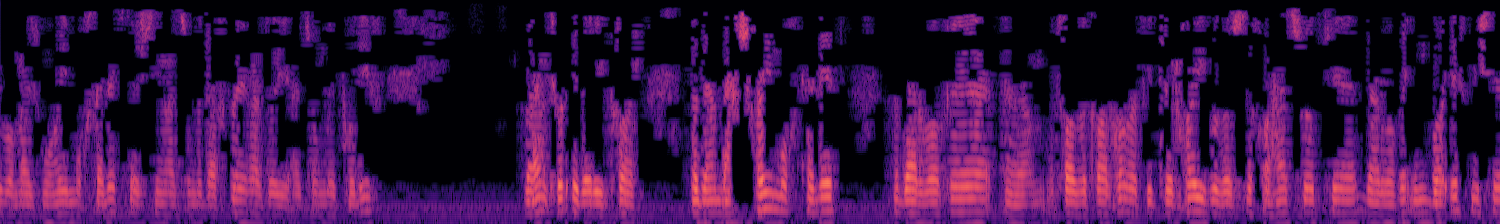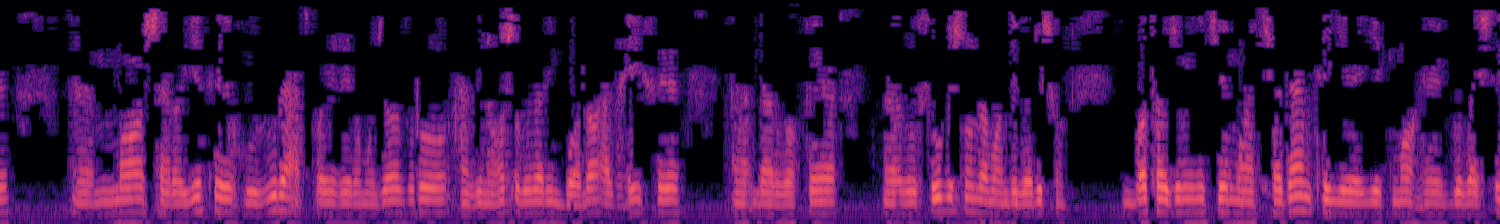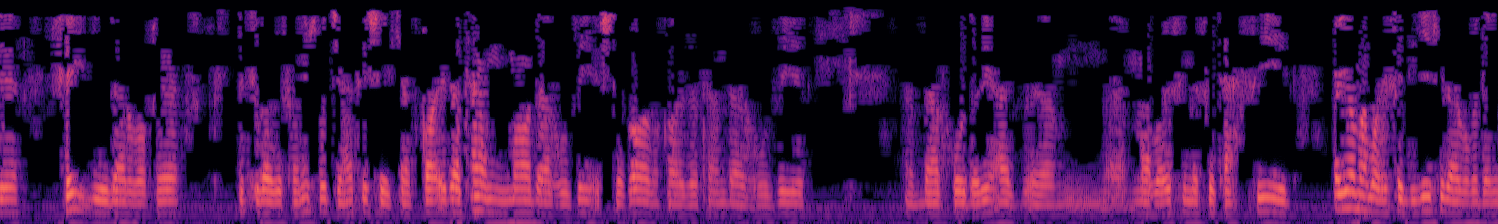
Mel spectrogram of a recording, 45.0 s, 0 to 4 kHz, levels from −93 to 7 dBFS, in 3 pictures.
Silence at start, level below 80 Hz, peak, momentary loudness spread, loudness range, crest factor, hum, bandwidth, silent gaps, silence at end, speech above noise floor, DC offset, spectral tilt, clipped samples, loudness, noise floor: 0 s; -74 dBFS; -10 dBFS; 11 LU; 4 LU; 20 dB; none; 3.8 kHz; none; 0 s; 31 dB; under 0.1%; -9.5 dB/octave; under 0.1%; -30 LUFS; -60 dBFS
